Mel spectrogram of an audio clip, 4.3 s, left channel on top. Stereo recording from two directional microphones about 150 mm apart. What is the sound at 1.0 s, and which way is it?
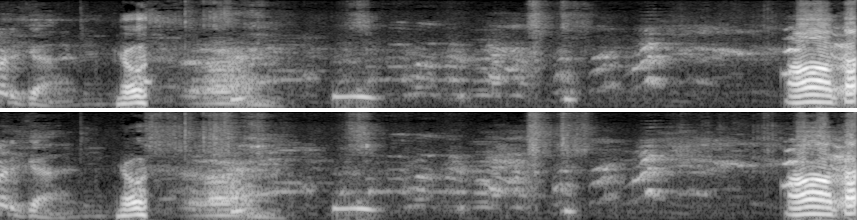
Speech, centre (ahead or behind).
